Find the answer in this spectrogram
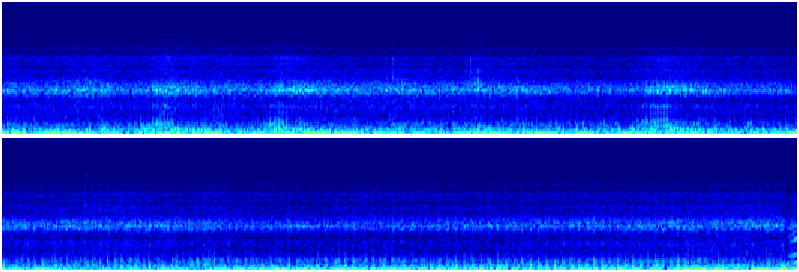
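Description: Trail motorcycle engine running steadily on the road, heard from a helmet-mounted camera with wind rushing over the microphone; the engine note rises and falls a little a few times in the first half.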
